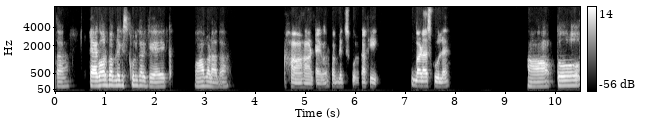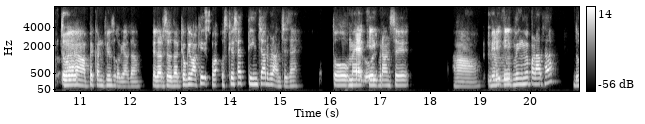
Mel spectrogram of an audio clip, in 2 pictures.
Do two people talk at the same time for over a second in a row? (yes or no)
no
